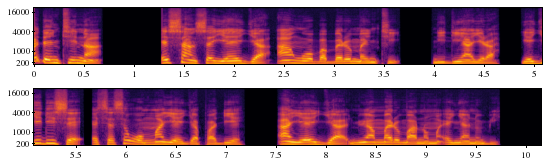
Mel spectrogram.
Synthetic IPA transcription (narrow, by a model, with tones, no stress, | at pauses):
a˦dɛ̃˨n̩˦tʰi˦nã̰˨ | ɛ˦sã˦n˨sɛ˦jɛ˨˦d͡ʑa˨a˦ŋʊ̃˦ɔ˦ba˨bæ˨ɾɪ˦mã˨n̩˨tʰḭ˦ | nɪ̃˨dĩ˦a˦jɪ˦ɾa˨ | jɛ˨d͡ʑi˦di˦sɛ˨ɛ˨sɛ˨sɛ˦wɔ̃˨m˦mã˦jɛ˨d͡ʑa˨pʰa˨dɪ˦ɛ˦ | ã˦njɛ˨˦d͡ʑa˨nũ˦a˦mã˦ɾɪ˦mã˨nʊ̃˦mɛ̰˦ɲã˦nʊ̃˦bḭ˨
